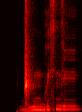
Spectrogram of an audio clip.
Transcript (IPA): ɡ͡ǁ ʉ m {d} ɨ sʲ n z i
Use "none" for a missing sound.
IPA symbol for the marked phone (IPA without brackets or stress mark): b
